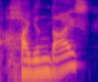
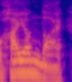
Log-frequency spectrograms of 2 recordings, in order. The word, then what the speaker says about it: Hyundai: to run a series of adverts for uh Hyundai's because we call them Hyundai Hyundai cars we call Hyundai so they run a series of ads on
